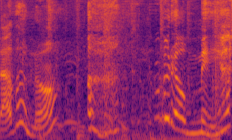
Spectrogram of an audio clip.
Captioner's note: scoffs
